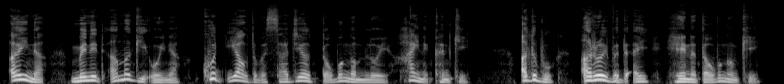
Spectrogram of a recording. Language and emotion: Manipuri, surprised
